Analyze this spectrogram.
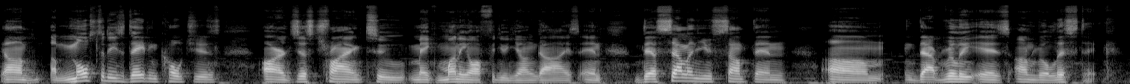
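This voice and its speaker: This man talks at a fairly slow pace and a medium pitch. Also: ordinary pitch variation. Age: 50s. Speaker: podcast host. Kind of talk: solo monologue. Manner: halting, many fillers.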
